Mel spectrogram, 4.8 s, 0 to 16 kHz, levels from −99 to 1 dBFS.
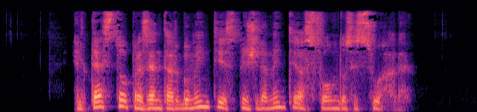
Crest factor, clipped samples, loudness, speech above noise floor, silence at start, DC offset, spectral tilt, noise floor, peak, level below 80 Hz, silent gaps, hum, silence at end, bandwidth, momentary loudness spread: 20 dB; under 0.1%; -24 LUFS; 53 dB; 0.75 s; under 0.1%; -4.5 dB/octave; -77 dBFS; -4 dBFS; -58 dBFS; none; none; 0.7 s; 11.5 kHz; 13 LU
